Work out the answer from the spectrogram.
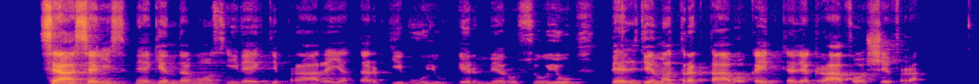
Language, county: Lithuanian, Alytus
